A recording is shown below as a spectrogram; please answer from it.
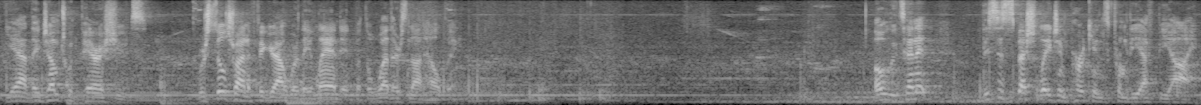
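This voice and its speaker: An actor playing a businesslike police officer in a video game, briefing in a helpful, matter-of-fact way. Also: male voice, mid-range voice, lively intonation, brisk, over loud music, lightly acted. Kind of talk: dramatic video game acting.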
